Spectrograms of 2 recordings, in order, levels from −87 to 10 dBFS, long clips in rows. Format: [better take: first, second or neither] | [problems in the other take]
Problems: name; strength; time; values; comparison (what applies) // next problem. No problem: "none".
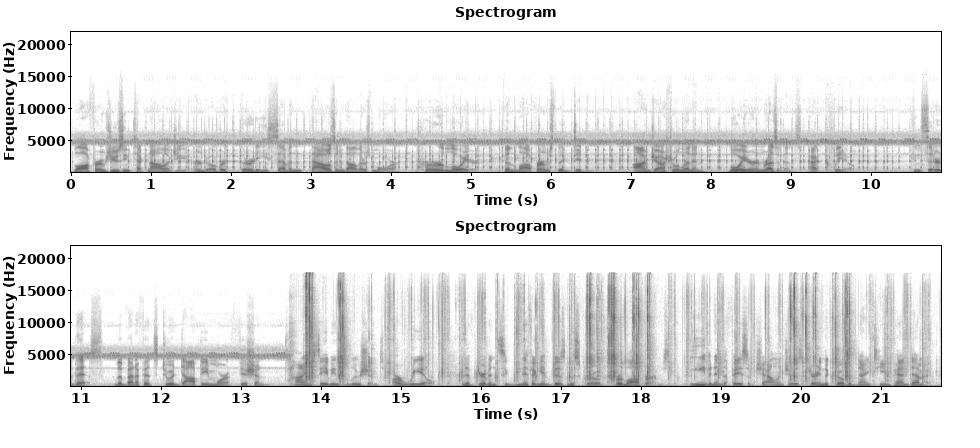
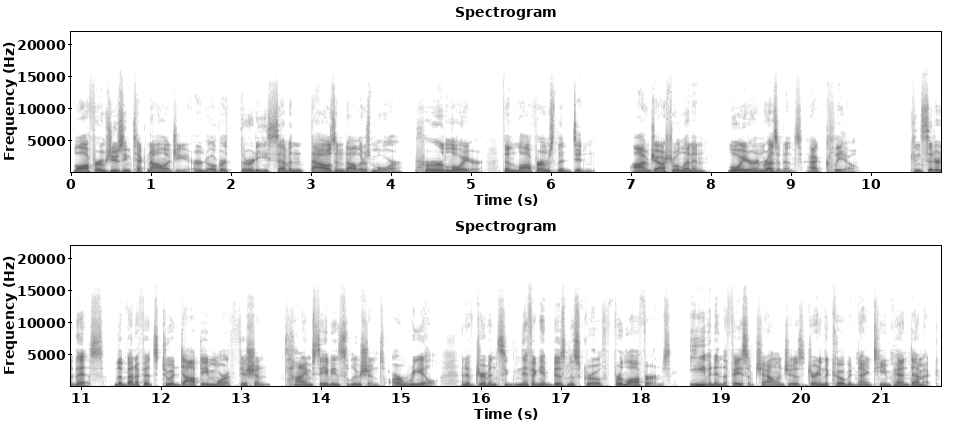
second | animal sounds; very loud; throughout; as loud as the speech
